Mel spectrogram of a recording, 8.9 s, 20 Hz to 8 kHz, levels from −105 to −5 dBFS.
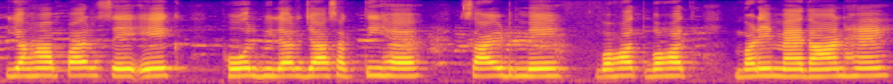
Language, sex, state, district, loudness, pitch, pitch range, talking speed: Hindi, female, Madhya Pradesh, Umaria, -13 LUFS, 225 Hz, 225-235 Hz, 105 wpm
